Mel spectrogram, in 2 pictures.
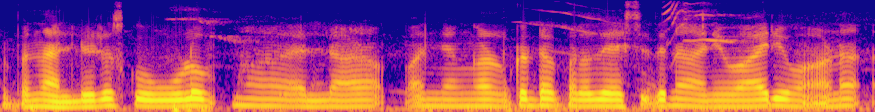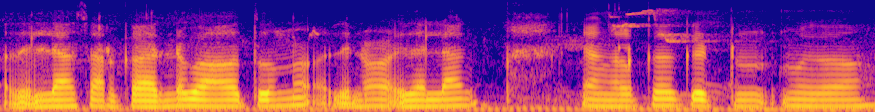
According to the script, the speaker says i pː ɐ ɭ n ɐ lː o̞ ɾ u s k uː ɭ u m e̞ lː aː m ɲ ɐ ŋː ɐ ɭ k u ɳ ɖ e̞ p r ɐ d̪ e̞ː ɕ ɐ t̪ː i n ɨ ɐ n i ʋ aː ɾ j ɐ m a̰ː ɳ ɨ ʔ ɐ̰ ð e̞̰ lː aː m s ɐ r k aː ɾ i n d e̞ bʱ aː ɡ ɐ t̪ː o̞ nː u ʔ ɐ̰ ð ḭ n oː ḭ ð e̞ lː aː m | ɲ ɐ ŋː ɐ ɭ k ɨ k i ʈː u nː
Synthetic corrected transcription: i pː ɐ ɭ n ɐ lː o̞ ɾ u s k uː ɭ u m e̞ lː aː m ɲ ɐ ŋː ɐ ɭ k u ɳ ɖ e̞ p r ɐ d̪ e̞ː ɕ ɐ t̪ː i n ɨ ɐ n i ʋ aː ɾ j ɐ m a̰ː ɳ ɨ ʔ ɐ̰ ð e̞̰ lː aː m s ɐ r k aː ɾ i n d e̞ bʱ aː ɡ ɐ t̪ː o̞ nː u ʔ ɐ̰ ð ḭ n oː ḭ ð e̞ lː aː m | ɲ ɐ ŋː ɐ ɭ k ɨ k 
